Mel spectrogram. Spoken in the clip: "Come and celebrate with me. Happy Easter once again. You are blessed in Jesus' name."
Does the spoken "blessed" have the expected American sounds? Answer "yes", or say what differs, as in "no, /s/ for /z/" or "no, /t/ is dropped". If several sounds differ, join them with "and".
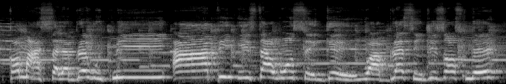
no, /t/ is dropped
